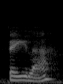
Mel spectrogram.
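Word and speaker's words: féile: a pattern by justin arkowski lorcesca called the phala shawl and i'll spell it because it's um f-e-i-l-e an irish word meaning kind of festival celebration um so fela and it uses two schemes of fade street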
